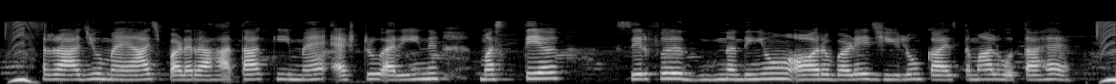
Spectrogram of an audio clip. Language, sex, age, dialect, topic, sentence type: Hindi, female, 18-24, Kanauji Braj Bhasha, agriculture, statement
